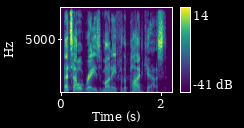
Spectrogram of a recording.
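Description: Low-voiced man with lively, joking banter. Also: moderate pace, no echo. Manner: joking, idea-tossing banter. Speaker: podcast co-host. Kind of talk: casual chat.

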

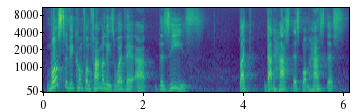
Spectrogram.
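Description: A man's voice: mid-range voice, animated, a little slow, darkish tone. A middle-aged male pastor preaching a conversational sermon, repeating key phrases and rising in emphatic bursts.

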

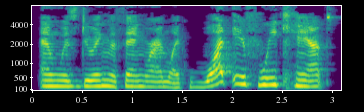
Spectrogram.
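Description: Woman, podcast co-host, chatty, animated storyteller, casual. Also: mid-range voice, measured pace. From Canada. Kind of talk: casual chat.

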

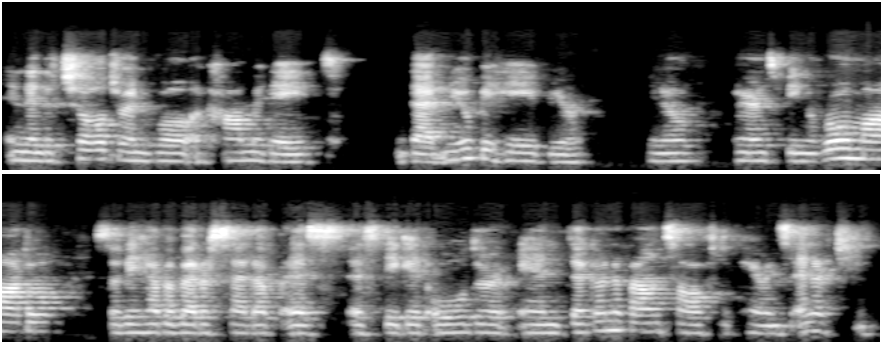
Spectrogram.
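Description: A woman's voice: sits low, fairly even intonation, moderate pace. A woman from Austria, a parenting coach, explaining her work earnestly as a podcast guest. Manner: earnest, explanatory, laughs between points. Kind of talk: interview answers. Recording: roomy, dull lo-fi sound.

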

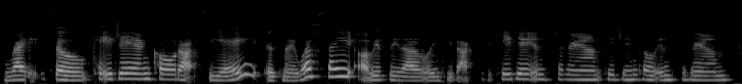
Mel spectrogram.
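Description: A woman with a high voice, a business owner talking as a podcast guest in an outspoken, animated way, laughing often. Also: moderate pace, vocal fry, hardly any pauses. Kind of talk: casual interview chat.

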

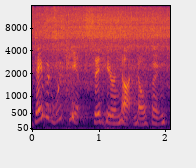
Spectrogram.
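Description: Woman playing an anxious wife, high-pitched. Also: sing-song, normal speed. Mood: worried. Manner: fretful, urgent appeals. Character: anxious, suspicious wife stranded in a car. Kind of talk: old-time radio suspense acting. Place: live performance at a winery. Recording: noisy live stage recording.

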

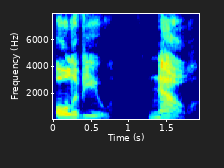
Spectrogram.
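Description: A woman voicing a cold, sarcastic male teacher who speaks slowly, quietly and with silky menace. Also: on the low side, fairly even intonation, lightly acted. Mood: cold, menacing. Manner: slow, quiet, icy and sarcastic.

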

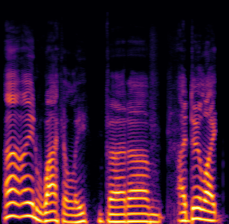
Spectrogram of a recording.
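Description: Mellow, wry man in casual chat. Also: fairly high pitch, animated, normal speed, clean tone, no echo. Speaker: podcast guest.

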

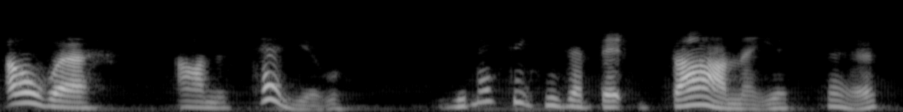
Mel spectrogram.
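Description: An actress in 1940s radio style playing an informal, reassuring go-between for a secret society. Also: female voice, on the low side, big pitch swings, moderate pace, breathy edge, dry recording. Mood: nervously reassuring. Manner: informal, reassuring, hesitant asides. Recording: tinny, band-limited old radio broadcast.

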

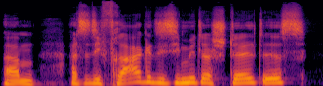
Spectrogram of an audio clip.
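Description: A man's voice: sits high, normal speed, dry recording, clean studio sound. A man co-hosting a casual podcast, posing reflective questions. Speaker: podcast co-host.

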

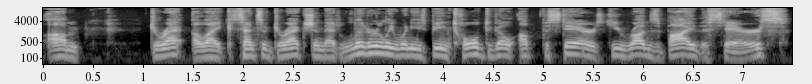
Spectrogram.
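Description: Hoarse male podcast co-host, halting recap delivery, dry close sound. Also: mid-range voice, a little mellow, dry recording. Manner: halting, many fillers and restarts. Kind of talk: casual chat recapping episodes.

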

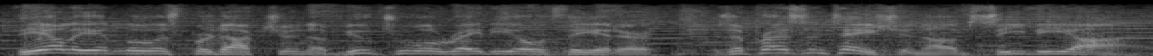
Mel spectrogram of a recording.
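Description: A man's voice: on the high side, expressive, quick pace. A man working as a radio announcer, reading scripted programme credits. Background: theme music.

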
